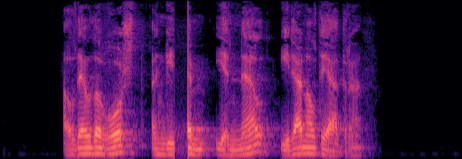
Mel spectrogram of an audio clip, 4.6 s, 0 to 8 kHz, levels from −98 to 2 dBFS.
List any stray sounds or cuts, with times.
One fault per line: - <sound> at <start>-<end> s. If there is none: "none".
- dropout at 1.8-1.9 s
